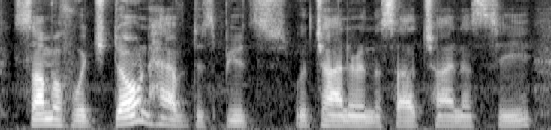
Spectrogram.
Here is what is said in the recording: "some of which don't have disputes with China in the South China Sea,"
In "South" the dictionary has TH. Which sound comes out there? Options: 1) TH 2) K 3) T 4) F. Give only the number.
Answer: 1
